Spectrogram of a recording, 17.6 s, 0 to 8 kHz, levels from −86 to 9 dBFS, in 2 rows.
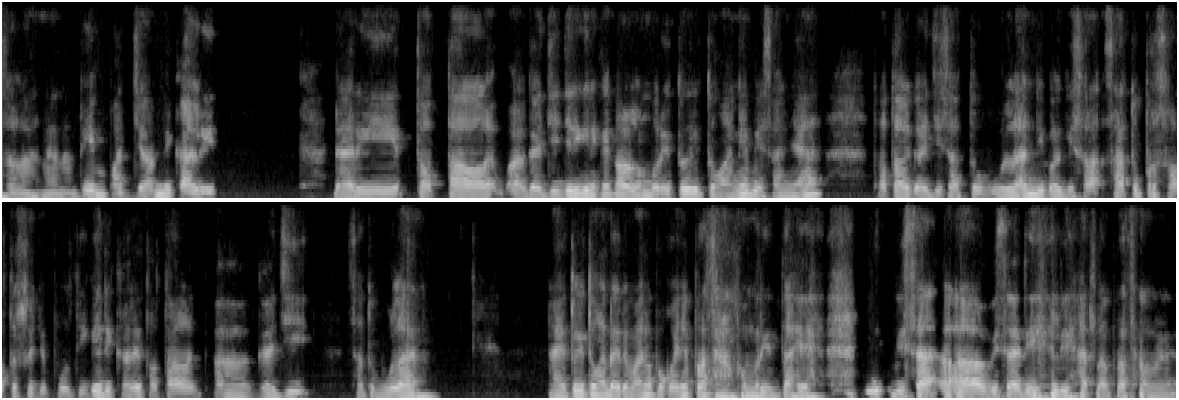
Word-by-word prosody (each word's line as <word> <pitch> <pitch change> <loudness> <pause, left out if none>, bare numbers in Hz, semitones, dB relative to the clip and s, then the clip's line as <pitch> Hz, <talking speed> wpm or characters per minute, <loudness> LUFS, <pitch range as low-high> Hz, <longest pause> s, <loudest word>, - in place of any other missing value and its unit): salah. 130 0 -4
Nah 135 - -6
nanti 135 +5 -7
4 145 -7 -3
jam 160 +6 0
dikali 155 -3 +1 0.9
dari 155 +1 -1
total, 165 +1 0
eee, 160 -1 -1
gaji. 160 +1 -1
Jadi 185 +2 +7
gini 180 - +5
kan 185 +2 -2
kalau 185 -2 +4
lembur 170 -1 0
itu 180 +7 +3
itungannya 175 -3 +1
biasanya, 155 +6 -1 0.4
total 170 +1 -2
gaji 155 +1 -2
1 160 +1 -4
bulan 155 +4 +2
dibagi 150 -5 +1
sa 160 +2 -3
satu 170 +4 -3
per 185 -1 -5
173 160 -1 -4
dikali 170 0 -2
total, 160 +2 -4
eee, 145 -7 -7
gaji 150 +1 -3 0.4
1 155 -1 -9
bulan. 145 -5 +2 0.8
Nah 150 -1 -2
itu 190 +5 +4
hitungan 185 -2 +3
dari 170 -1 +4
mana 170 +3 +1
pokoknya 175 -1 +1
peraturan 145 -7 +1
pemerintah 150 +2 0
ya. 130 -2 +1 0.3
B 175 +3 +2
bisa 165 -1 +4
heeh, 170 -3 +5
bisa 165 0 +1
dilihatlah 165 +1 +1
peraturan 155 0 -4
160 Hz, 165 wpm, -19 LUFS, 150-170 Hz, 0.9 s, Jadi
